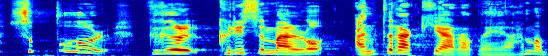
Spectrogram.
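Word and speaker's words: ἀνθρακιά: 그리고 그 숯불, 그걸 그리스 말로 안트라키아라고 해요. 한번 발음해 보시다.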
